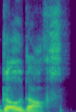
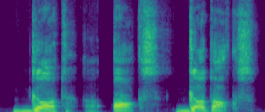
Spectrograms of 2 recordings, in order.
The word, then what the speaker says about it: Godox: This guy here, this is the Godox, not Godox, pronounce it correctly, Godox wireless mic kit to review.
